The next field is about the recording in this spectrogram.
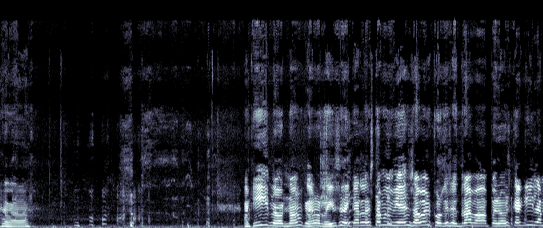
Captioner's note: laughter; more laughter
